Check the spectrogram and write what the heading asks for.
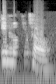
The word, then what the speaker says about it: Emoto: I have pronounced Emoto.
